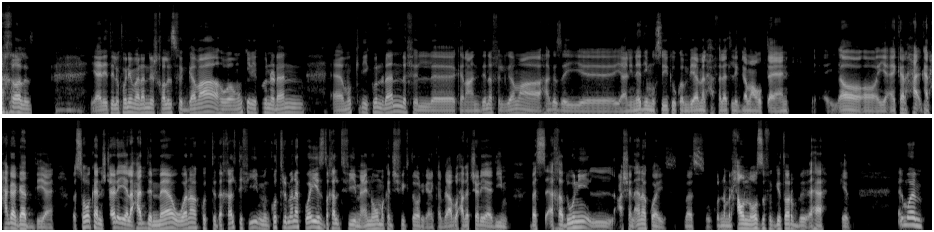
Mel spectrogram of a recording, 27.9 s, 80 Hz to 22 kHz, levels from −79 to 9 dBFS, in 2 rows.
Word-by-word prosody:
خالص، 135 -5 +1 0.9
يعني 95 +3 +1
تليفوني 120 +4 -2
ما 120 -3 +1
رنّش 120 0 -2
خالص 120 +1 -2
في - - -6
الجامعة. 115 +9 +3
هو 105 0 -2
ممكن 130 +5 -5
يكون 120 +1 -5
رن 125 +3 -2 0.4
آآ، 95 +1 -3
ممكن 120 +5 -9
يكون 130 +2 -5
رن 145 0 -1
في 115 -4 -10
ال 90 -1 -3
كان 85 - -6
عندنا 90 +7 -4
في 115 - -20
الجامعة 95 -1 -3
حاجة 100 +2 -7
زي 85 -3 -7 0.6
يعني 80 +3 -4
نادي 105 +3 -1
موسيقي، 105 +2 -4
وكان 90 -3 -5
بيعمل 95 +1 +1
حفلات 95 +1 -4
للجامعة 90 0 -2
وبتاع، 85 - 0
يعني 85 +2 0 0.7
آه 95 -2 +3 0.2
آه، - - -4
يعني 85 +1 -2
كان - - 0
ح - - +2
كان - - 0
حاجة 135 0 +6
جَد 115 -10 +4
يعني، 85 -2 -1 0.3
بس - - -2
هو 170 +2 +6
كان 140 -4 +4
شرقي 140 +2 +5
إلى - - +8
حدٍ 130 -1 +5
ما، 120 +6 +6
وأنا 125 +2 +4
كنت 130 -2 -8
دخلت 135 0 -1
فيه 145 +5 -4
من 115 -5 -4
كتر 160 +3 -3
ما 155 - 0
أنا 165 - +5
كويس، 155 -2 +3
دخلت 130 -2 0
فيه 115 -2 -1
مع 90 -2 +2
إن 115 +2 0
هو 120 - +2
ما 120 -2 -2
كانش 105 - -5
فيه 115 - -7
جيتار 105 -1 -2
يعني، 80 -2 -7
كانوا - - -10
بيلعبوا - - +2
حاجات - - 0
شرقي 110 -1 +2
قديم، 90 -1 -3 0.3
بس - - +1
أخدوني 155 +4 +2
ال 100 -1 -5
عشان - - -2
أنا - - +3
كويس - - -4
بس. - - -5
وكنا 100 - -6
بنحاوِل 125 +5 +6
نوظّف 125 0 +2
الجيتار 115 +3 +2
ب 105 -2 -6
هاه، 105 - +2 0.2
كده، - - -7 0.7
المهم 215 -4 +3
110 Hz, 190 wpm, -25 LUFS, 95-130 Hz, 0.9 s, إلى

